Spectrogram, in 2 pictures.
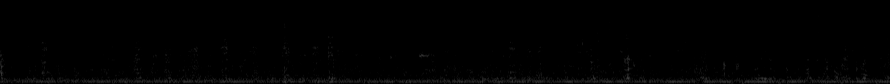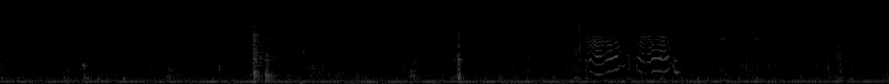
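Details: Birthing dog panting steadily while puppies are delivered indoors; soft breathy rhythm over a constant low hum, with a short squeaky whimper near the end and a couple of sharp knocks.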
